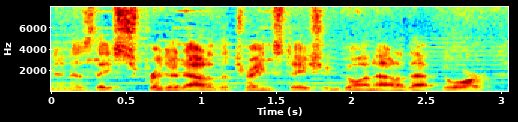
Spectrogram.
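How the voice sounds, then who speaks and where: Over music in the background, a man speaks at a fairly low pitch with fairly even intonation. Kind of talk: storytelling address.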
